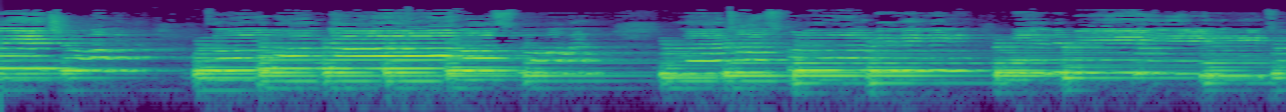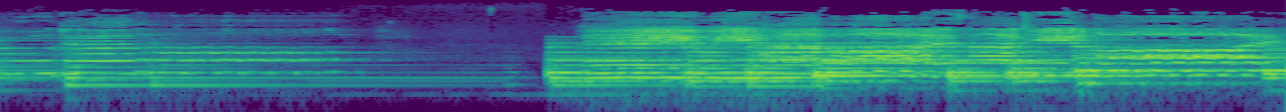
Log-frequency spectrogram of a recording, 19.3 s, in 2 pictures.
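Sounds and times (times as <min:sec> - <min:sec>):
piano: 0:00.0 - 0:19.2
soprano alto and tenor choir singing: 0:13.9 - 0:19.2.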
